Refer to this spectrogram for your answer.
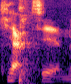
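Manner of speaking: hushed, breathy, maximum sarcasm on the word Captain. Retelling a scene's line 'As ye say, Captain': mock-sarcastic 'Captain'. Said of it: "he drops the last captain with uh, just about as much frickin' sarcasm as he humanly can".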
